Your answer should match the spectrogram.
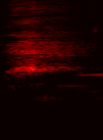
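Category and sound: human body sound, sneeze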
